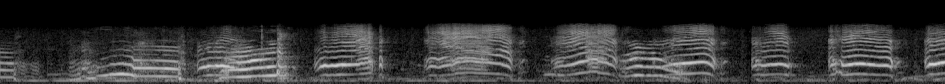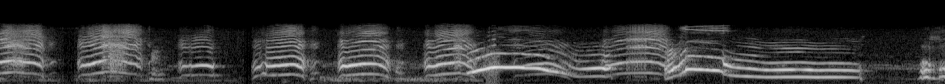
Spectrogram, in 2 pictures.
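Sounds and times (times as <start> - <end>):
dog howling: 0.0 - 7.1, 12.2 - 18.9
baby crying: 0.8 - 14.2, 15.1 - 16.2.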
